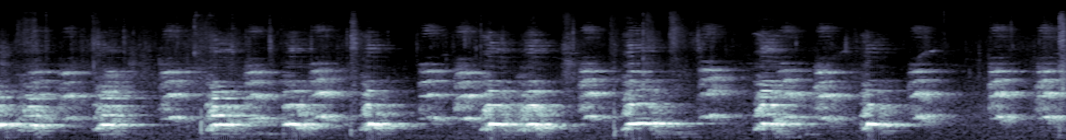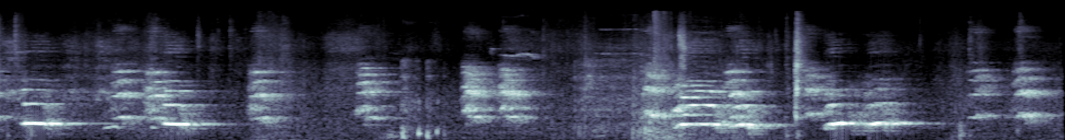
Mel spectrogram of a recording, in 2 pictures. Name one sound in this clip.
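A man talks warmly to a dog close by.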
